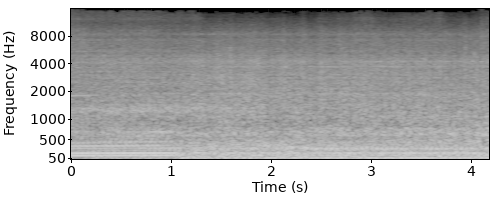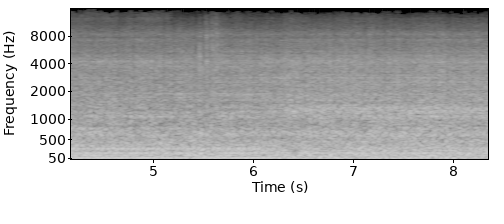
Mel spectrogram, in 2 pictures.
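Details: 1984 Fiero wide body with 3800 V6 swap, under way after reused header gaskets were replaced and a V-band clamp added: deep, steady engine drone, no ticking or puffing from the manifold; the exhaust sounds sealed and healthy.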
